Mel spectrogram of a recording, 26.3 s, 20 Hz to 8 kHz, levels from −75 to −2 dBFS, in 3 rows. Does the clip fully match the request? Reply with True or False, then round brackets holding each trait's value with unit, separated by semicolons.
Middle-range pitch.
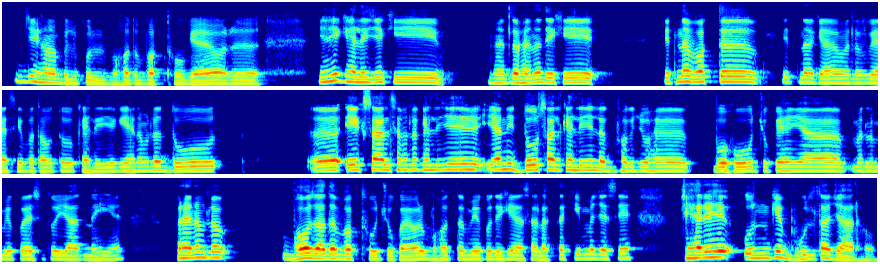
True (155 Hz)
